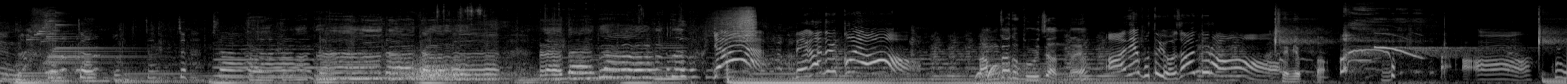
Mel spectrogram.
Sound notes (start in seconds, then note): 7.0 serious music; 9.7 bewildered sound effect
